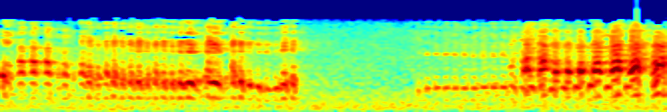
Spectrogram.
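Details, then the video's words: Bird-of-paradise giving rasping, nasal calls: a long buzzy burst, a short pause, then another grating burst rising in intensity. "kicau burung cendrawasih"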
